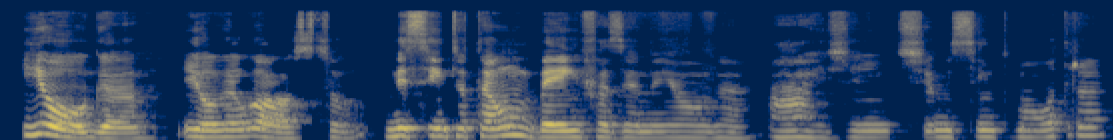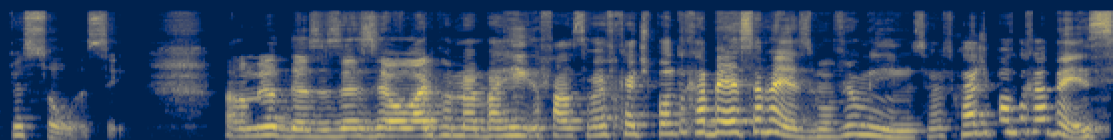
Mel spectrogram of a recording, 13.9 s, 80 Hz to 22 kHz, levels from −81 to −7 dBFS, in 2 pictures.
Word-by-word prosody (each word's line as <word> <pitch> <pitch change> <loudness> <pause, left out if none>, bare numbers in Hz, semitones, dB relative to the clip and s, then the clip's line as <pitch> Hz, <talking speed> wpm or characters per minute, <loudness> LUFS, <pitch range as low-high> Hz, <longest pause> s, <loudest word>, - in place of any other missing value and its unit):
Yoga, 160 - -1
yoga 185 -2 -4
eu 190 - -6
gosto. 170 0 -6
Me 205 +2 -2
sinto 215 -1 0
tão 210 +2 -3
bem 180 0 +2
fazendo 175 -2 -10
yoga. 170 -1 -16
Ai, 180 -1 -10
gente, 175 +1 -10
eu 180 - -12
me 185 - -9
sinto 185 0 -7
uma 180 -1 -15
outra 225 +5 -12
pessoa, 440 - -3
assim. 435 -3 -4 0.6
Falo 205 0 -4
Meu 235 +2 +3
Deus, 200 -1 0
às 195 0 -5
vezes, 210 0 0
eu 215 -1 +4
olho 215 +1 +6
para 230 +1 -5
minha 220 -1 +1
barriga 220 +1 +1
e - - -9
falo: 215 -1 +1
"Você 215 +1 -4
vai 240 +1 -1
ficar 250 +2 0
de 265 0 -5
ponta 280 +3 -1
cabeça 320 0 +7
mesmo, 205 - +4
viu, 255 +5 -5
menino? 195 -8 -4
Você 175 - -7
vai 210 +1 -11
ficar 260 +6 +1
de 280 - -8
ponta 330 +2 -1
cabeça". 340 +5 +5
210 Hz, 200 wpm, -22 LUFS, 180-235 Hz, 0.6 s, cabeça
